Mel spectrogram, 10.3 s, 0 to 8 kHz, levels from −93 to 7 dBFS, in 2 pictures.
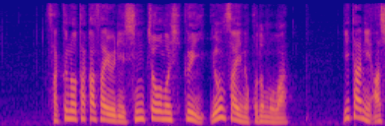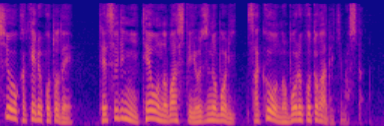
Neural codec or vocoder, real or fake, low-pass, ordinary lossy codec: codec, 44.1 kHz, 7.8 kbps, Pupu-Codec; fake; 7.2 kHz; MP3, 48 kbps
